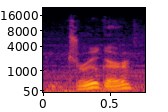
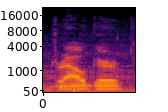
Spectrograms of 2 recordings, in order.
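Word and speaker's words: draugr: know these things are called drer or Drager I don't know how to say this word uh d r a u g r pronounce it dger dger yeah I pronounce it with a German accent and say drga drga do it they all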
